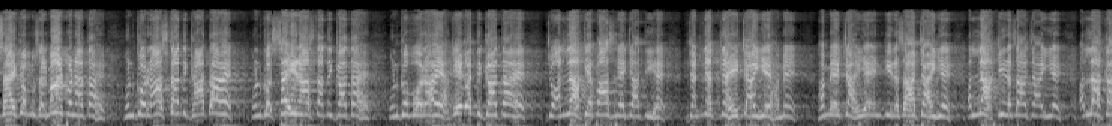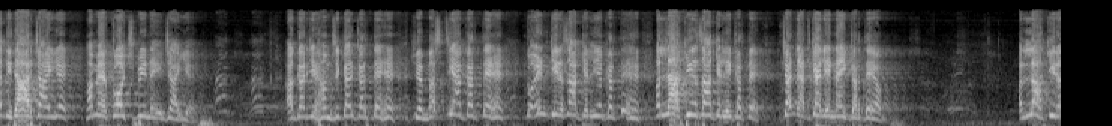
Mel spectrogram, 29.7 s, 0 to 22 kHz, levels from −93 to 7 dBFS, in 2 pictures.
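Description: At 28.95 s the sound just stops mid-flow. That's a cut-off end: the final buffers never got written out, so there's no natural decay, only an abrupt drop straight to digital silence that sits there for the last 0.7 s or so.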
